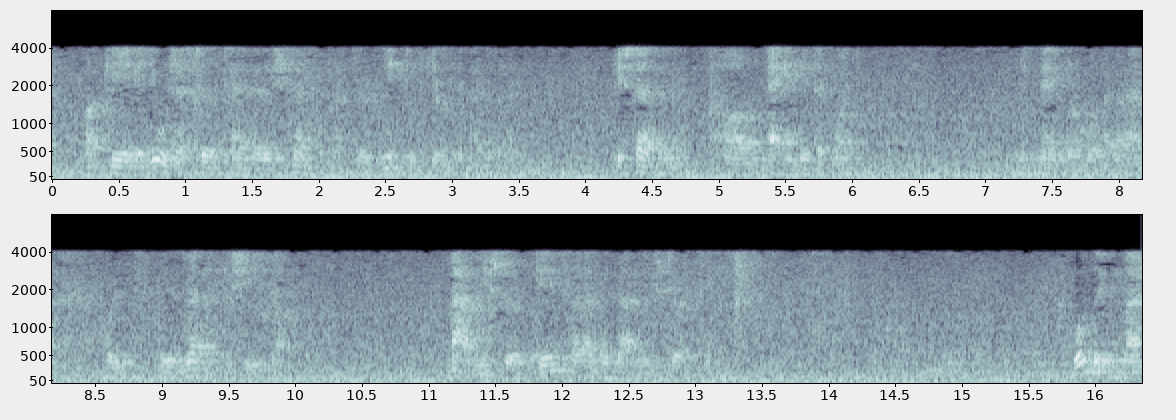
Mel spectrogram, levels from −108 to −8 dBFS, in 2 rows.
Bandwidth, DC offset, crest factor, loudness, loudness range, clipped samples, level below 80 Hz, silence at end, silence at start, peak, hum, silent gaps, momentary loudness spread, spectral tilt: 4.3 kHz; under 0.1%; 22 dB; -24 LUFS; 2 LU; under 0.1%; -32 dBFS; 0 s; 0 s; -2 dBFS; none; none; 8 LU; -10.5 dB/octave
